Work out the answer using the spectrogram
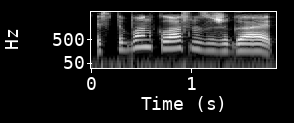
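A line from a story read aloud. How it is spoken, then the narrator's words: Sighing. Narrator (Russian): вздохнула Валя Пенкина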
